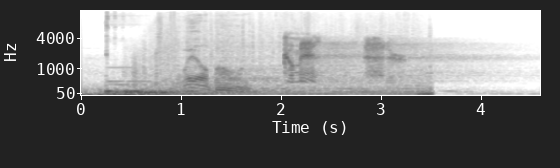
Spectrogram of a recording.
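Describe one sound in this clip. A man speaks through an intercom speaker.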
